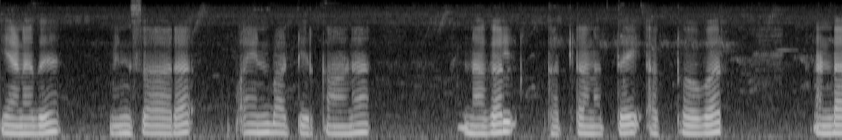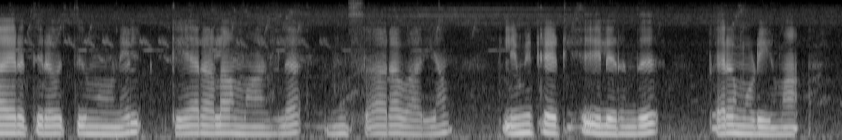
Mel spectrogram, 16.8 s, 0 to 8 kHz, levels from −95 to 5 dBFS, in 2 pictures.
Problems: constant background noise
